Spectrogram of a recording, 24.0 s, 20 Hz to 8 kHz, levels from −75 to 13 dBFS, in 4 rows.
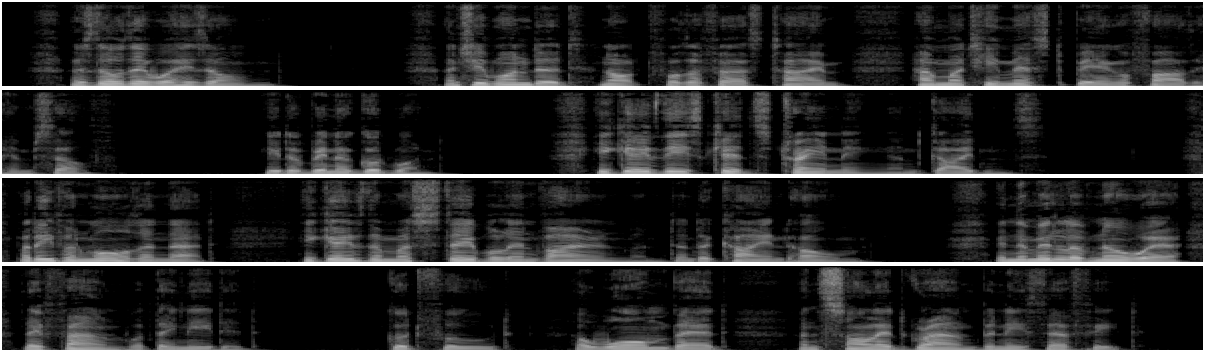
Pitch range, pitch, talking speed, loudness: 115-150 Hz, 130 Hz, 175 wpm, -23 LUFS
